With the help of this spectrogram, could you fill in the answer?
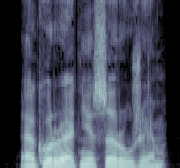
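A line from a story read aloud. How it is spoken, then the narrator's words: Grumbled. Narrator (Russian): проворчал Гриша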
